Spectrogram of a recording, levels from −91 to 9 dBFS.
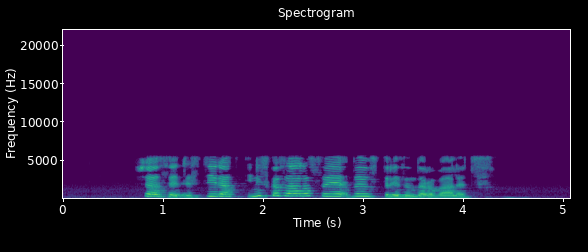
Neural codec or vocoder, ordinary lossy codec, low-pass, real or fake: none; none; 5.4 kHz; real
